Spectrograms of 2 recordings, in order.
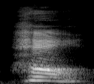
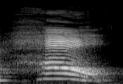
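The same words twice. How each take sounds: First: The voice sounds supported and powerful. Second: The voice sounds strained and thin. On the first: The speaker calls it right. "light engagement, feeling the weight and the power of the voice from here" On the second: The speaker calls it wrong. "the first one was fully relaxed belly, straining from here"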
